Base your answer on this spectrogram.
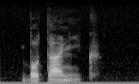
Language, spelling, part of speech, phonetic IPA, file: Polish, botanik, noun, [bɔˈtãɲik], Pl-botanik.ogg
